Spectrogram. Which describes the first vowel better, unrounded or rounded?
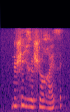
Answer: rounded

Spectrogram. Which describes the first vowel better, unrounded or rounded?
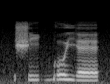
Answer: unrounded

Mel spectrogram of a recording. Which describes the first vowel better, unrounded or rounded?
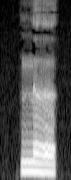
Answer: unrounded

